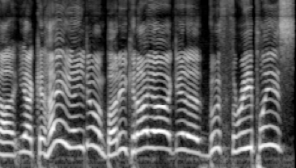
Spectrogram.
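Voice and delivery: fake-nice, put-on friendly voice, pitched very high. Retelling how a rude man suddenly asked for a tanning booth: imitating fake niceness. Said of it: "started acting nice towards me".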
